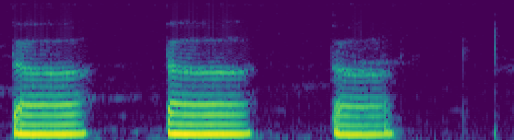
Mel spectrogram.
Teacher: تا کی ادائیگی میں زبان کی نوک کو سامنے والے اوپر کے 2 دانتوں کی جڑ سے لگا کر باریک آواز میں پڑھیں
